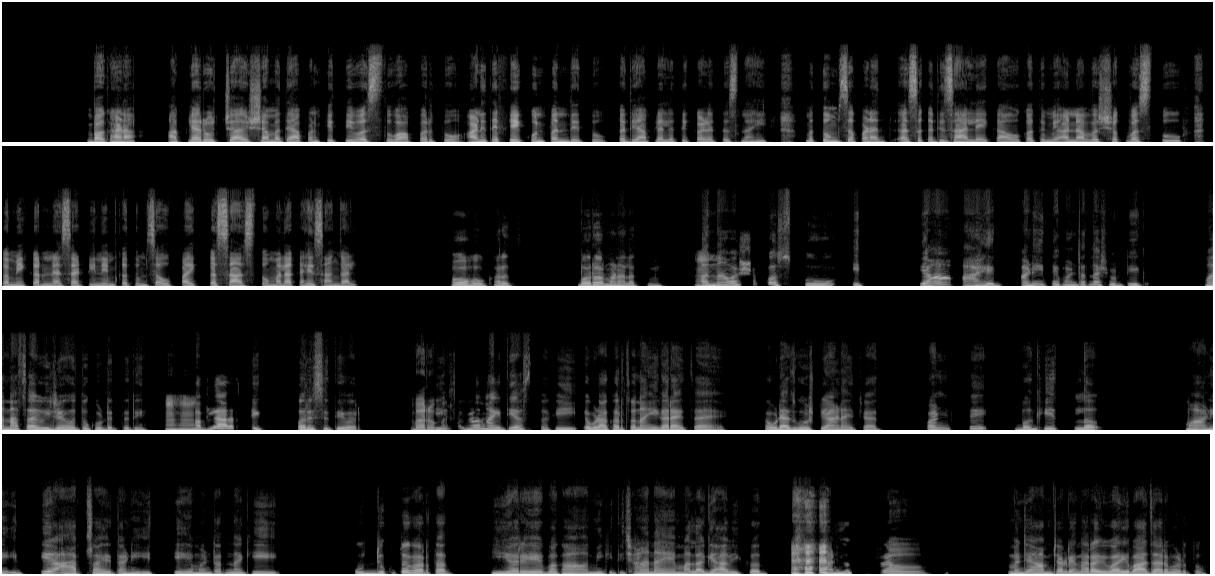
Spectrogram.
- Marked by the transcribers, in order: other noise; drawn out: "इतक्या"; laugh
- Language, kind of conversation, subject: Marathi, podcast, अनावश्यक वस्तू कमी करण्यासाठी तुमचा उपाय काय आहे?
